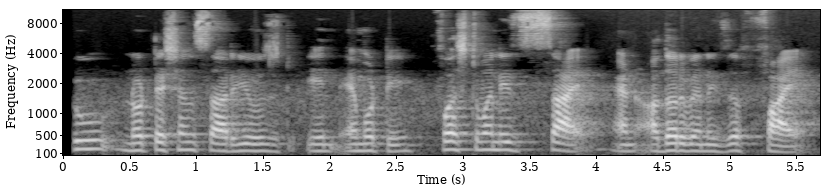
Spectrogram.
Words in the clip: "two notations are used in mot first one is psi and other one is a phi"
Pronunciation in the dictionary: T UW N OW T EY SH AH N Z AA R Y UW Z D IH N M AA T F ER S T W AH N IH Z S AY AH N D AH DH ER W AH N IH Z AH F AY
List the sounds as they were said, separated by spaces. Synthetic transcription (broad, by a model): T UW N OW T EY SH AH N S AA R Y UW Z D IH N M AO T F ER S T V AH N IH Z S AY AH N D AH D ER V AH N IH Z AH F AY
